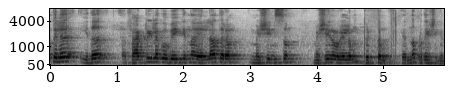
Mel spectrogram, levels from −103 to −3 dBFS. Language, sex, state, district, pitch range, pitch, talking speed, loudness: Malayalam, male, Kerala, Kasaragod, 170-200 Hz, 185 Hz, 130 wpm, -14 LUFS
